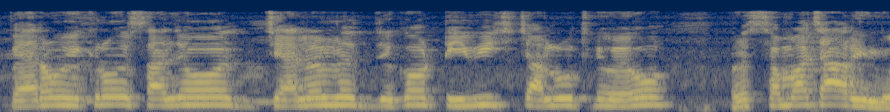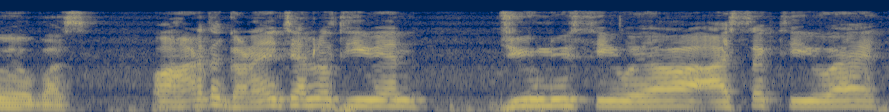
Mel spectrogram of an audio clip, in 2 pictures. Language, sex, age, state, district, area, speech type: Sindhi, male, 45-60, Delhi, South Delhi, urban, spontaneous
